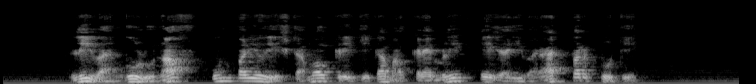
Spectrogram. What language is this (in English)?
Catalan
